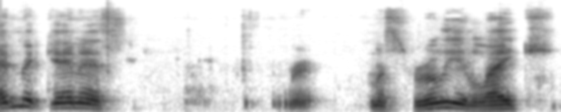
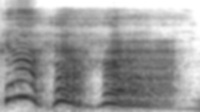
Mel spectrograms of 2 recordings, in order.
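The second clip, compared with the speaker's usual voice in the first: high-pitched mock goblin cackle; villain cackle; 3 dB quieter than usual. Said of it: "memories as Green Goblin".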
